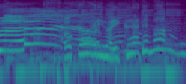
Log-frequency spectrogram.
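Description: Subtitled anime dialogue in a high-pitched cartoon voice, one character speaking in lines that rise and fall, over a low steady tone from the soundtrack.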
